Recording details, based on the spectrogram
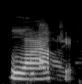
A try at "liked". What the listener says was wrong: Liked. Liked. It's t. You pronounce the sound t at the end.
